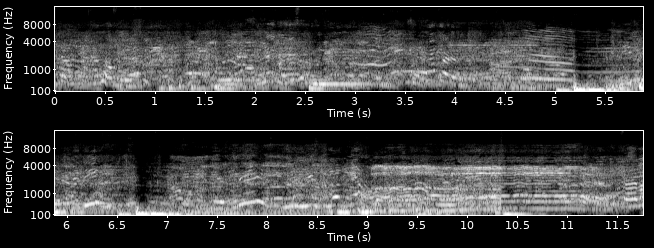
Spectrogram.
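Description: Crowd chatter at a Hanuman Janmotsav festival: dense, loud babble of many overlapping voices with nearby talk, scattered shouts and occasional low thumps throughout.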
